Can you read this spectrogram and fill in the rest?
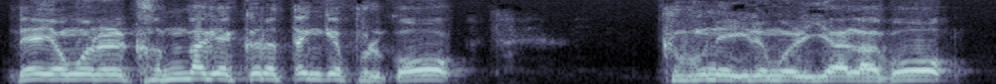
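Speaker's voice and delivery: Jeolla dialect psalm recital; 전라도 사투리 낭송. Shown as a demonstration. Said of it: "전라도 버전을 제가 따왔습니다". (구수한 전라도 사투리로 시편 낭송)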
